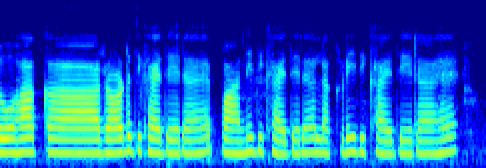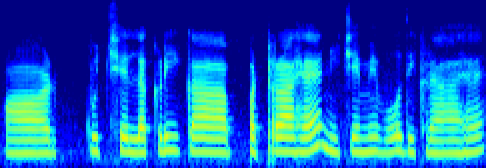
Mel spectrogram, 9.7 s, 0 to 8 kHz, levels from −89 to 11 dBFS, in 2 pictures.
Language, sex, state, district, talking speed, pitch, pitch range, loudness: Hindi, female, Jharkhand, Sahebganj, 180 wpm, 200 Hz, 190-210 Hz, -33 LUFS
